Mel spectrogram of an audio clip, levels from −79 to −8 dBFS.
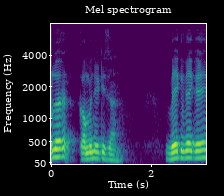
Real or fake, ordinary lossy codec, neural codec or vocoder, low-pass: fake; none; codec, 16 kHz, 2 kbps, FunCodec, trained on LibriTTS, 25 frames a second; 7.2 kHz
